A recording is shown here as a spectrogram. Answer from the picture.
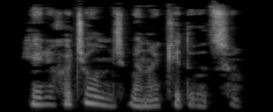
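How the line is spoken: Quiet. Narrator (Russian): тихо сказала я

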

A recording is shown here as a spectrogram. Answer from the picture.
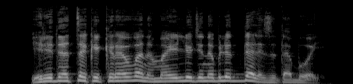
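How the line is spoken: Deep bass voice. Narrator (Russian): пробасил

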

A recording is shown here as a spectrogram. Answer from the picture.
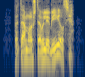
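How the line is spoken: Grumbling. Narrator (Russian): проворчал Скрудж таким тоном

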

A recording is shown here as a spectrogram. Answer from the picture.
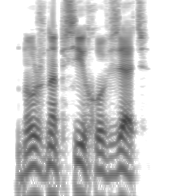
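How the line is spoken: Muttered. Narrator (Russian): пробормотал Марик

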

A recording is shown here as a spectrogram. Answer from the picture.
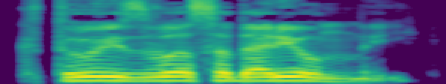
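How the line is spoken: Deep bass voice. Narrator (Russian): пробасил мужик

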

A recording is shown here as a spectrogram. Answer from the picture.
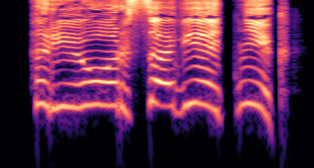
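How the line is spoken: Desperate shout. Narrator (Russian): с отчаянием выкрикнул Власт

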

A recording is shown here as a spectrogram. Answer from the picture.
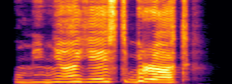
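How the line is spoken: Loud, self-reassuring statement. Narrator (Russian): произношу громко, как будто нуждаюсь в звуке собственного голоса

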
